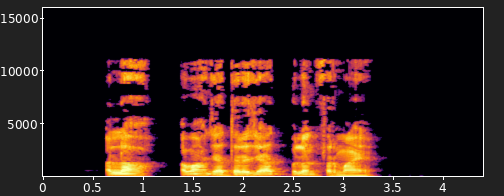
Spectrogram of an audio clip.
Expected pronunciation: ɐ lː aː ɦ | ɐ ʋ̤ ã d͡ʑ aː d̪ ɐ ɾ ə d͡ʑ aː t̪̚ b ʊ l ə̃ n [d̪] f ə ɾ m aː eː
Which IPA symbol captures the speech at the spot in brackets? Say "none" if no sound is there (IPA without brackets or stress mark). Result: d̪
